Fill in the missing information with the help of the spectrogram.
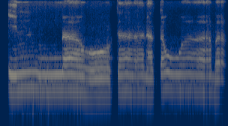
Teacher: উল্টা পেশ ও মাদ্দা সমতুল্য একালি পরিমাণ টান দিয়ে পড়তে হয় · হামজার নুন মুশাদ্দাদ ওয়াজিব গুন্না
